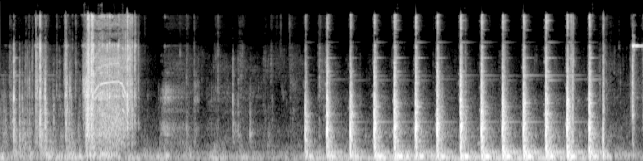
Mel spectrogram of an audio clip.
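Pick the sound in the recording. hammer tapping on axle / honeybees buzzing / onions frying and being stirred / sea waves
hammer tapping on axle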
